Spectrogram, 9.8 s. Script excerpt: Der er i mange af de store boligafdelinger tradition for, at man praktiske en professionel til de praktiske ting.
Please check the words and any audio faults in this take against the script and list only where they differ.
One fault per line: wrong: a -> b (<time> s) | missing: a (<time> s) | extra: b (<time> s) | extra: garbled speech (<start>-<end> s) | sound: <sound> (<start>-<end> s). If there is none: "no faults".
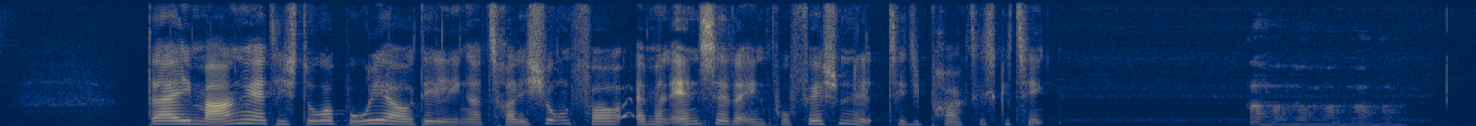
wrong: praktiske -> ansætter (4.5 s)
sound: laugh (8.3-9.4 s)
